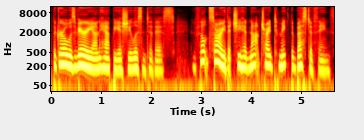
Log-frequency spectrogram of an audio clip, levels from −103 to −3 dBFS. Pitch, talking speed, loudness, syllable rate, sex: 180 Hz, 255 wpm, -18 LUFS, 5.7 syllables/s, female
